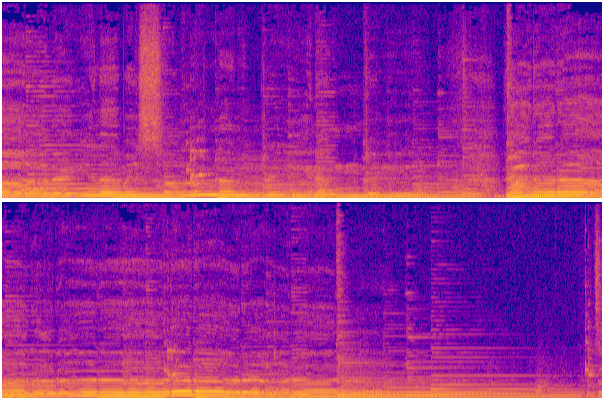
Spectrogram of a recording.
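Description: Acoustic guitar chords played with a man singing a melody over them. A new chord is struck about five seconds in and rings out, fading near the end.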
